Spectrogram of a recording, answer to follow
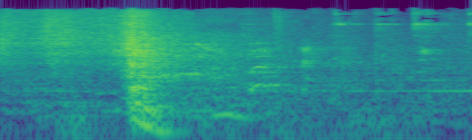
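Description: A foil balloon being blown up by mouth: breath pushed into the neck with the foil crinkling. About two-thirds of a second in comes a loud, short sound that falls steeply in pitch.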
